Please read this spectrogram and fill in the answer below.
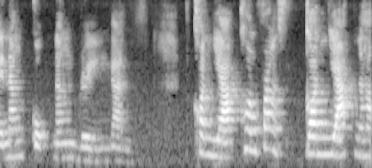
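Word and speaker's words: Cognac: คะ ชื่อ ยี่ห้อ มา กอน ยัก นะ คะ เสียง นี้ เสียง เย เ กอน ยัก กอน ยักษ มา หรือ กอน ยักษ โอเค นี่ ไง นะ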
